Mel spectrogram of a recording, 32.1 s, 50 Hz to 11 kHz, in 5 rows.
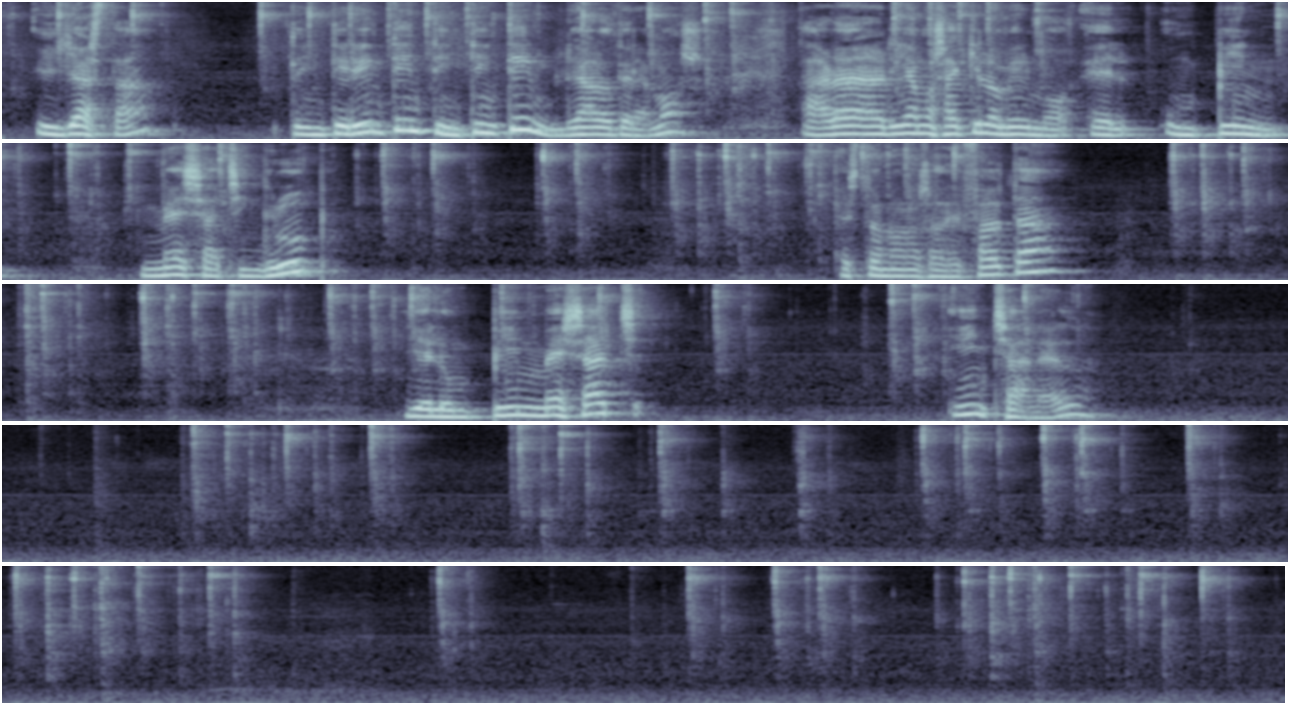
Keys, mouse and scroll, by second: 0.0-5.1 typing, 6.3-15.8 typing, 17.2-18.4 typing, 20.2-32.1 typing, 22.0 Escape.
